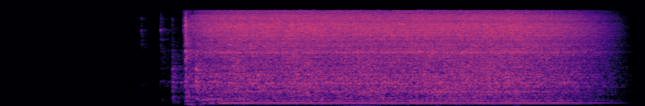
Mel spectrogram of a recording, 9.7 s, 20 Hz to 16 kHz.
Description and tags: drying machine
Someone drying his hands on a heat machine on a bathroom. Recorded with a Zoom H2. Recorded on a Campus Upf bathroom.
noise, wind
